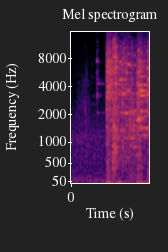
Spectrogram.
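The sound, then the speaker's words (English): Glass shattering as a piece is thrown onto the ground beside a glasshouse: after a quiet start, one sudden bright crash bursts out and spreads into a dense, loud spray of tinkling fragments that lasts to the end. “Edgar throws a piece of glass onto the ground”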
